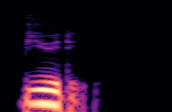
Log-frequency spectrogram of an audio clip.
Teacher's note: If I take the root beauty, notice how the stress falls on the first syllable. Beauty, long vowel, higher pitch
